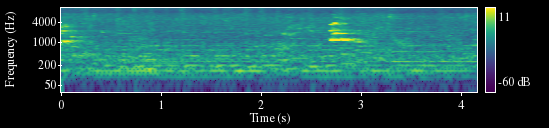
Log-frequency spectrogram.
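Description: A small dog gives one short, high yip a little under three seconds in, over a steady low hum.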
